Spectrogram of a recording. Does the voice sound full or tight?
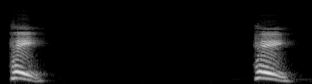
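full. The voice is full, deep and well supported. The speaker calls it right. "你听这个声音很有底气，非常雄浑有力"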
